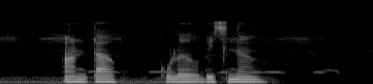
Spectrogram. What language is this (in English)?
Santali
